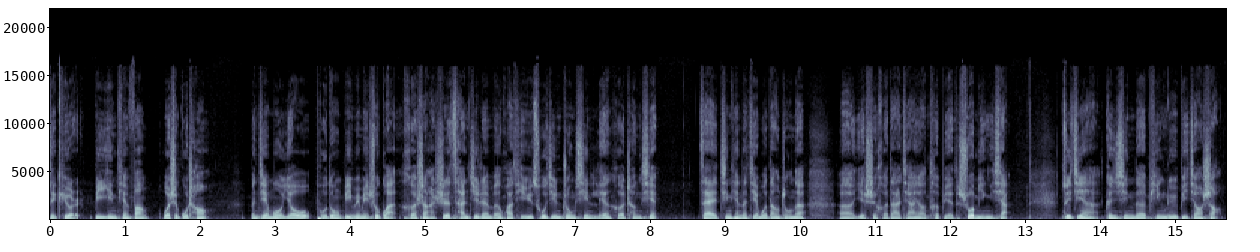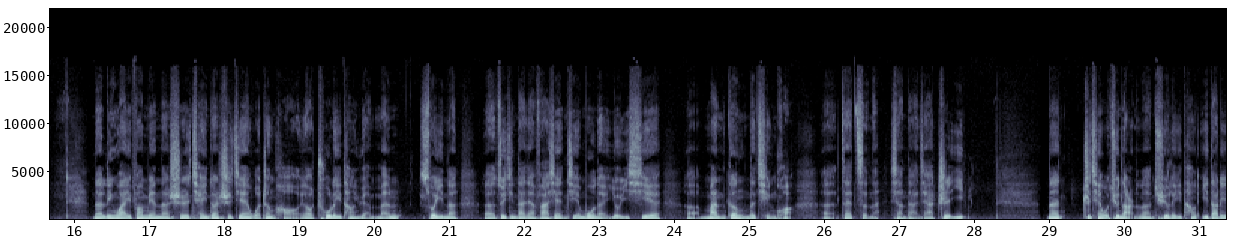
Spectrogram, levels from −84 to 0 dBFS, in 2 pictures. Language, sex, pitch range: Chinese, male, 105-135 Hz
